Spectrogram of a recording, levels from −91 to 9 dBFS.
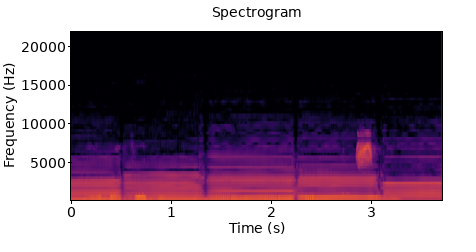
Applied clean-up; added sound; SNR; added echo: none; Bowed string instrument; -3 dB; none.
